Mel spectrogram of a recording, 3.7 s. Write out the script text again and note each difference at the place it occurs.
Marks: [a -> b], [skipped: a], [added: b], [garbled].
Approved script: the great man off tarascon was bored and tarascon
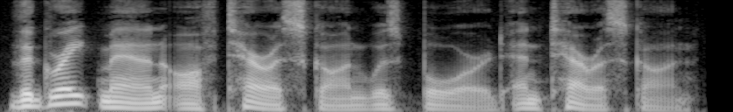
the great man off tarascon was bored and tarascon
